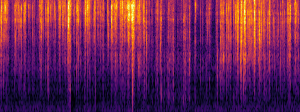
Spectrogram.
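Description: Small clear plastic packaging crinkling and crackling as it is handled and pulled open by hand, with irregular sharp clicks and rustles.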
